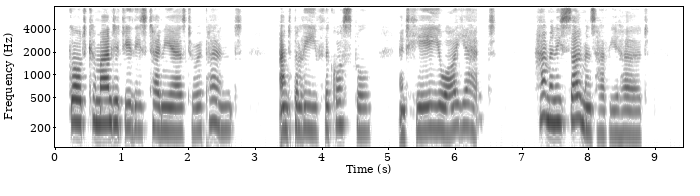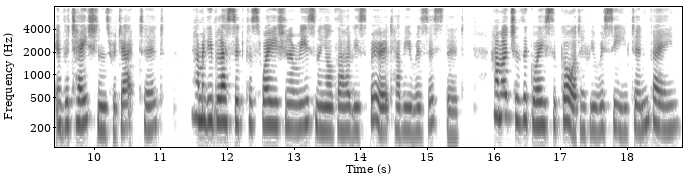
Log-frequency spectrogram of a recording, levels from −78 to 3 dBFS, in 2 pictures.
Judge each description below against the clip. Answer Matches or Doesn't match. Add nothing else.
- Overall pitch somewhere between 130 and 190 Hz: Doesn't match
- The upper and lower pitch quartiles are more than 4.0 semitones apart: Doesn't match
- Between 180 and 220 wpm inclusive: Doesn't match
